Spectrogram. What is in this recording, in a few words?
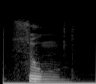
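"sung1", Teochew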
